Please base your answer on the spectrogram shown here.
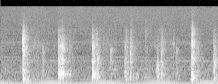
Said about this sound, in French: Frappe à la porte.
